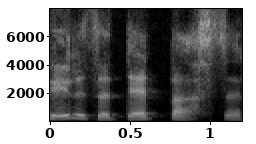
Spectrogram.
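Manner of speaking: low, northern-sounding, northern "a" in "bastard". Doing an impression of Bear, a friend on the stream: imitating Bear. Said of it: "that was my bear impression".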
